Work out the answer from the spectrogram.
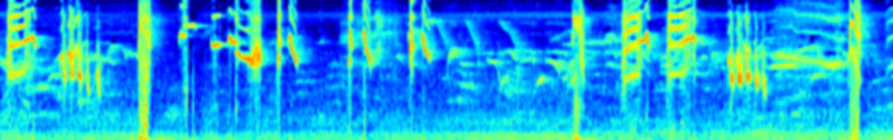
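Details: White-rumped shama in aggressive, fight-ready song after provocation: sharp high whistled and slurred notes, loud broadband cracks, and bursts of rapid chirping separated by brief silences.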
